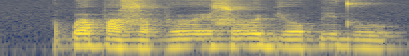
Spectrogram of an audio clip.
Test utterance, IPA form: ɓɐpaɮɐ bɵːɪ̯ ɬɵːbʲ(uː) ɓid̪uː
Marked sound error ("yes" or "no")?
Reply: yes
